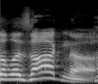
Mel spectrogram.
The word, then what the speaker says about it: lasagna: You know the G's not silent. – Yeah. – It's a lasagna. – Huh? – A lot of people don't pronounce that correctly.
